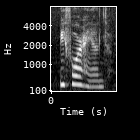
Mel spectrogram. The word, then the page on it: beforehand: American English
